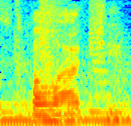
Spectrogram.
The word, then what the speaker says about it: Palachi: Palachi? Palachi. You gotta say it like you're in the She mafia.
